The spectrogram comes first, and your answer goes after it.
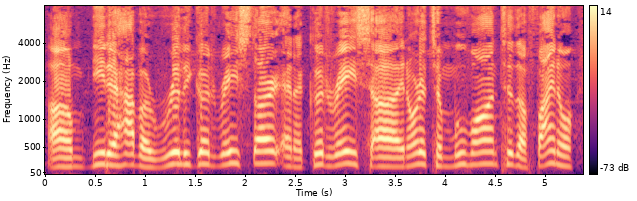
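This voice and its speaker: A man's voice: high-pitched, moderate pace, darkish tone, dry recording. A man doing live race commentary at a paddling championship, talking loosely with lots of fillers and self-corrections. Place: outdoor race venue broadcast.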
